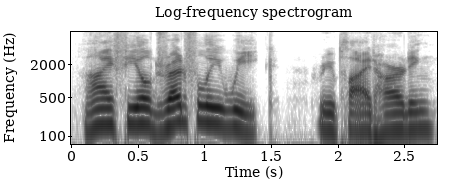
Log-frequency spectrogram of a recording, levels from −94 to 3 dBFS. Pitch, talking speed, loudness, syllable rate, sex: 140 Hz, 130 wpm, -17 LUFS, 4.4 syllables/s, male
